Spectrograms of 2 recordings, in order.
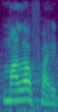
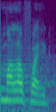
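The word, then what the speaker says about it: mala fide: ठीक है, इसके बाद और भी बहुत सारी चीज़ें हैं, जैसे हम लोग बोलते हैं बोनाफाइड मालाफाइड, that is नॉट बोनाफाइड और मालाफाइड, बोनाफाइडी मालाफाइडी।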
